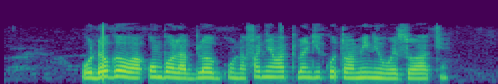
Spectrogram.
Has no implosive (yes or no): no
